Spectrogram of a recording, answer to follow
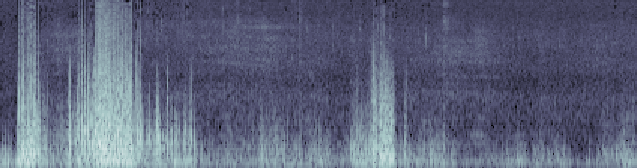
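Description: Wind buffeting the microphone in gusts: loud rough blasts in the first two seconds and again just before four seconds, with a lower rumble between.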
